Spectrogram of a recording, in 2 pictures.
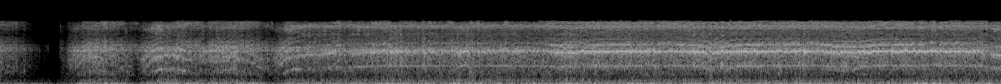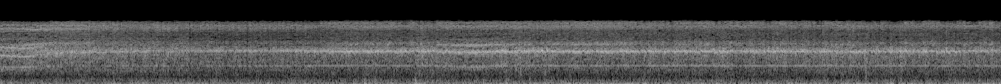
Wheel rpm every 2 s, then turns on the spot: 50, 160, 230, 230, 220, 220, 230, 230, 230, 230.
none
